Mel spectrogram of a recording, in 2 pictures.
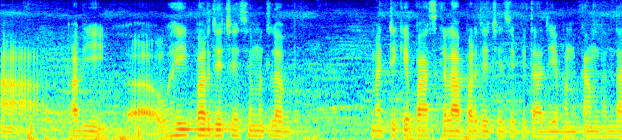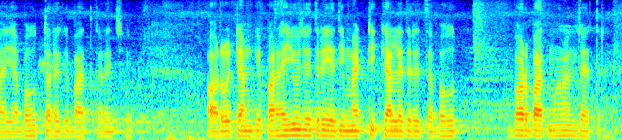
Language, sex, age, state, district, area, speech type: Maithili, male, 18-30, Bihar, Supaul, urban, spontaneous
